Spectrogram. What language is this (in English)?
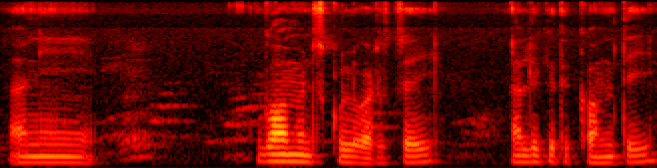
Nepali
